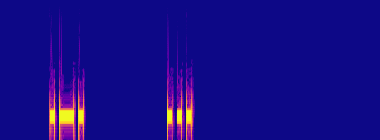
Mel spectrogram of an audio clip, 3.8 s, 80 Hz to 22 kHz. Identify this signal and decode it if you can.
Morse code, heard as a keyed tone, about 25 wpm, 700 Hz. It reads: R S
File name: Lesson 17d - Letter u - Two Characters 25wpm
